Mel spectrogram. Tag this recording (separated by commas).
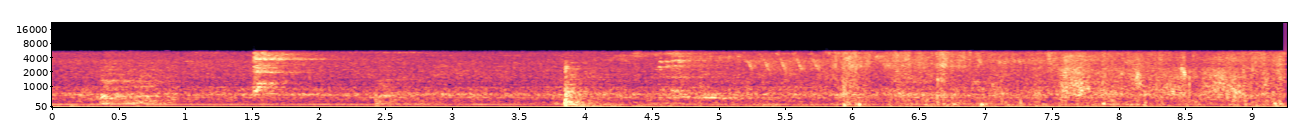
Animal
